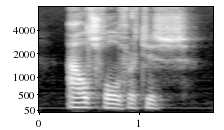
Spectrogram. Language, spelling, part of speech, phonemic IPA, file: Dutch, aalscholvertjes, noun, /ˈalsxolvərcəs/, Nl-aalscholvertjes.ogg
- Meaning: plural of aalscholvertje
